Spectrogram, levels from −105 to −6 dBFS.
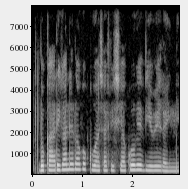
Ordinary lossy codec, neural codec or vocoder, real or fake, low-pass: none; none; real; none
